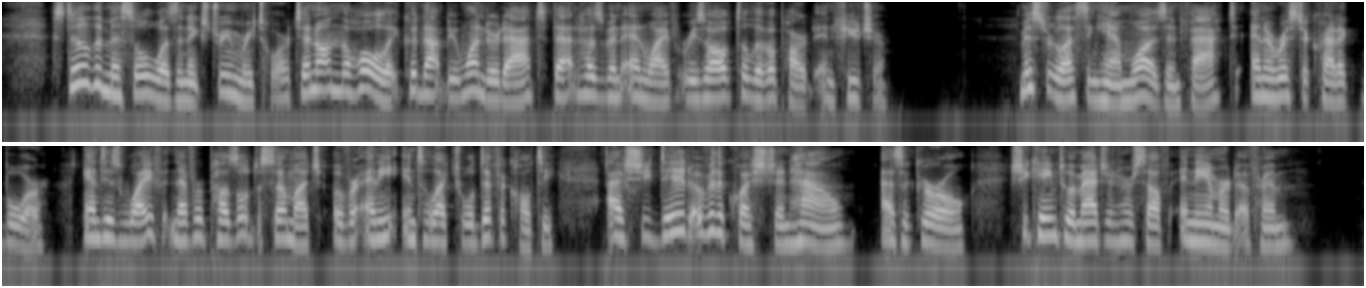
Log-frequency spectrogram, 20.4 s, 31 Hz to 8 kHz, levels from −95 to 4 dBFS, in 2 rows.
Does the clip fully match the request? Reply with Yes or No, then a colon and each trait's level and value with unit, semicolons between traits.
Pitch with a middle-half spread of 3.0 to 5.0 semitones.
Yes: average, 4.0 semitones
